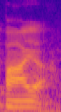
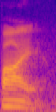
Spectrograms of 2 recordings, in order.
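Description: First: The word ends with a full final 'ya' syllable. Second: The word ends without a final 'a' vowel. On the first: The speaker calls it wrong. "they don't say paya in Bengali" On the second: The speaker calls it right.

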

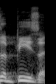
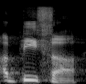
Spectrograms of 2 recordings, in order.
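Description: First: The middle consonant is a plain S sound. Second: The middle consonant is a lisped TH sound. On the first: The speaker calls it right. "In America, it is Ibiza" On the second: The speaker calls it wrong. "It is not Ibiza"

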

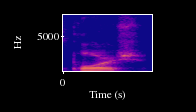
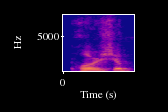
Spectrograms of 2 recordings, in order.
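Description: First: The name ends without the final vowel. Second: The name ends with a pronounced final vowel. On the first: This is a glib, very casual way to say the name. "really, really casual. Like, hey dude, nice Porsche" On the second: This is the standard way to say the name. "It's always Porsche"

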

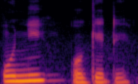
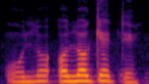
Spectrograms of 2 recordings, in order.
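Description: First: It is said fully with the 'ni' syllable. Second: The 'ni' becomes 'l' and the words merge. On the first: "a person that sells banana is oni ogede" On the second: "So that ni is changed to l"

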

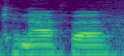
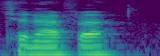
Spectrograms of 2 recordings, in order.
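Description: First: It is said in a plain standard accent. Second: It is said in a rural village accent. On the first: "I say it normal" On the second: "If you're, you know, falahi, kanafa. That's how they say it"

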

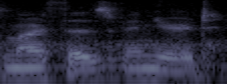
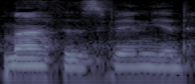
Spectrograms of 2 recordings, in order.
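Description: First: It is said in the speaker's plain accent. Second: It is said in a New England accent.

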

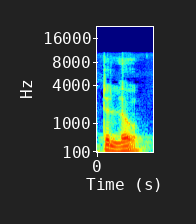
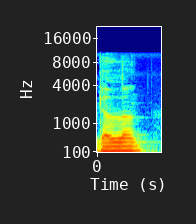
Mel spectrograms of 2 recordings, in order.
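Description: First: The name ends without a full n sound. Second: The name ends with a full n sound. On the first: The speaker calls it right. "we know the pronunciation is [name]" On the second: The speaker calls it wrong. "I don't know why people are calling him [name]"

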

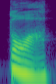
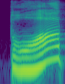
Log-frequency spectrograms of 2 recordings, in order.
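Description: First: The syllable is said with a falling mid pitch. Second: The syllable is said with a rising mid pitch. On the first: It means sort of big. "The first syllable goes down and changes to mid-falling" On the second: It means really big. "The first syllable becomes mid-rising ninth tone"

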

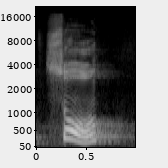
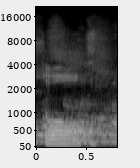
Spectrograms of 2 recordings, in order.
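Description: First: It is said in a normal reading voice. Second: It is said in a very deep voice.

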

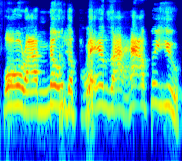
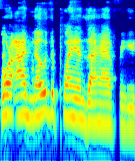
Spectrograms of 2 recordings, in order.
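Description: First: It is read in a dramatic Pentecostal preaching style. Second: It is read in a calmer, plainer, less preachy way.

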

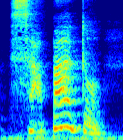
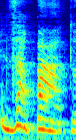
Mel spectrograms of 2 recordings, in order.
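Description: First: The first sound is a plain s. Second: The first sound is a hard Italian z. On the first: The speaker calls it right. "Pronunciar la española latinoamericana" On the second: The speaker calls it wrong. "Non è zapato"

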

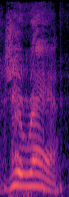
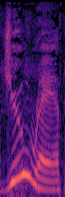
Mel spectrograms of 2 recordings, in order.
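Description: First: The first syllable sounds like 'jih'. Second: The first syllable sounds like 'jew'. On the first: The speaker calls it right. "it's giraffe" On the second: The speaker calls it wrong.

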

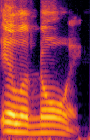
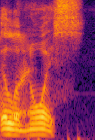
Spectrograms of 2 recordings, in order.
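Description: First: The word ends without any S sound. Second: The word ends with an audible S sound. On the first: "They're like" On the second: "there's an S on the end"

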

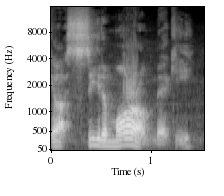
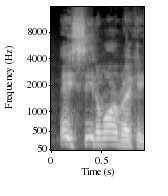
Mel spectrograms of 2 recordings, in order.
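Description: First: It is said with a snide, mocking tone. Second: It is said in a plain, friendly tone.

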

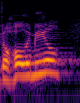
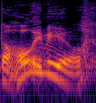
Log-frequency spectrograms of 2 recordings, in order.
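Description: First: It is said plainly, without extra force. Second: It is said with strong, emphatic conviction.

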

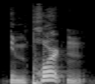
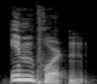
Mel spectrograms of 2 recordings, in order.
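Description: First: The stress falls on the second syllable. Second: The stress falls on the first syllable. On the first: The speaker calls it right. "the correct pronunciation was when I put emphasis on the middle syllable" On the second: The speaker calls it wrong. "In the word important, which is incorrect, I emphasized the first syllable, im"

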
